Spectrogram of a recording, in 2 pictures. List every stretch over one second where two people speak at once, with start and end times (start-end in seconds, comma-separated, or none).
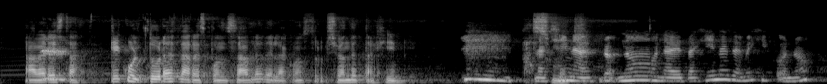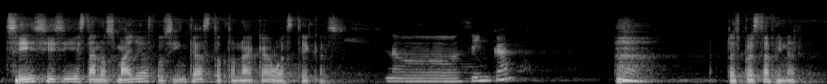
none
